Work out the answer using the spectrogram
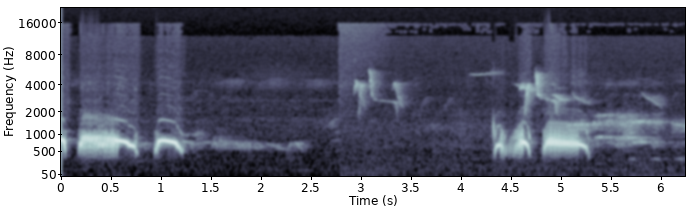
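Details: Spotted dove cooing, male and female birds, used to train other doves: a rolled coo and falling hoot, a soft trailing murmur, then a later phrase of two short hoots and a trill, with a few faint high chirps of small birds.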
